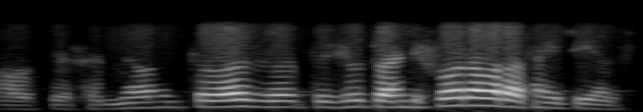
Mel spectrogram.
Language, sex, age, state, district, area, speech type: Kashmiri, male, 30-45, Jammu and Kashmir, Anantnag, rural, conversation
